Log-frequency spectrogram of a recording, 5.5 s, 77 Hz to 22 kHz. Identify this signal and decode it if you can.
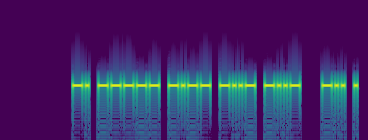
Morse code, heard as a keyed tone, about 25 wpm, 700 Hz. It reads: N0YXX DE
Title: USA Callsign DE Callsign - 5 Characters - 25wpm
